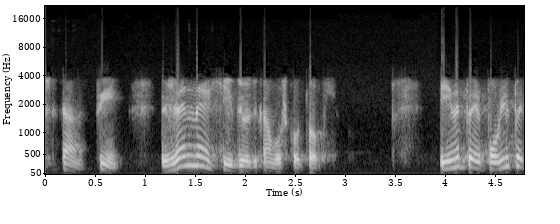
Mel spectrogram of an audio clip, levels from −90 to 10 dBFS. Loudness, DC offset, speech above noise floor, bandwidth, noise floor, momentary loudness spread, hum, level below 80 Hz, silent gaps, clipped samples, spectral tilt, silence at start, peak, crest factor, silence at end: -13 LUFS; under 0.1%; 46 dB; 10 kHz; -59 dBFS; 18 LU; none; -60 dBFS; none; 0.2%; -5.5 dB/octave; 0 s; 0 dBFS; 14 dB; 0 s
